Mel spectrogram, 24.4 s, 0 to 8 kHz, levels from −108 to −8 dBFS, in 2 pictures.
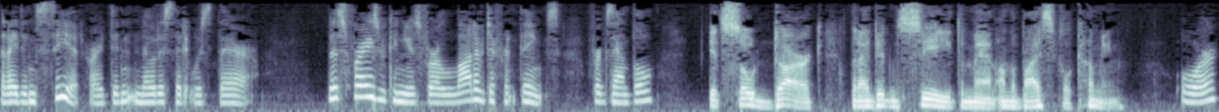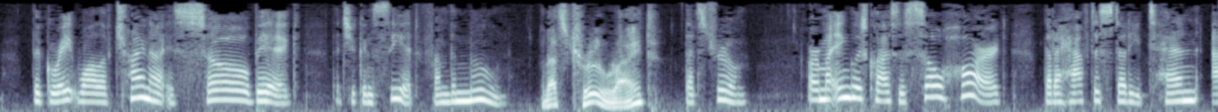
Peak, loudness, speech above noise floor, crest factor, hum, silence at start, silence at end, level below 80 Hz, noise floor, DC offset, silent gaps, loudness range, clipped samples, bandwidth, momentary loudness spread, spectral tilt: -4 dBFS; -18 LUFS; 37 dB; 14 dB; none; 0 s; 0 s; -40 dBFS; -54 dBFS; 0.2%; none; 4 LU; under 0.1%; 8 kHz; 11 LU; -5.5 dB/octave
